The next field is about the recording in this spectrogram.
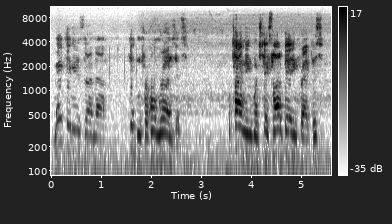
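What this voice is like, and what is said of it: Midwestern American accent. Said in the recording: “that is actually a Midwestern accent there”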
